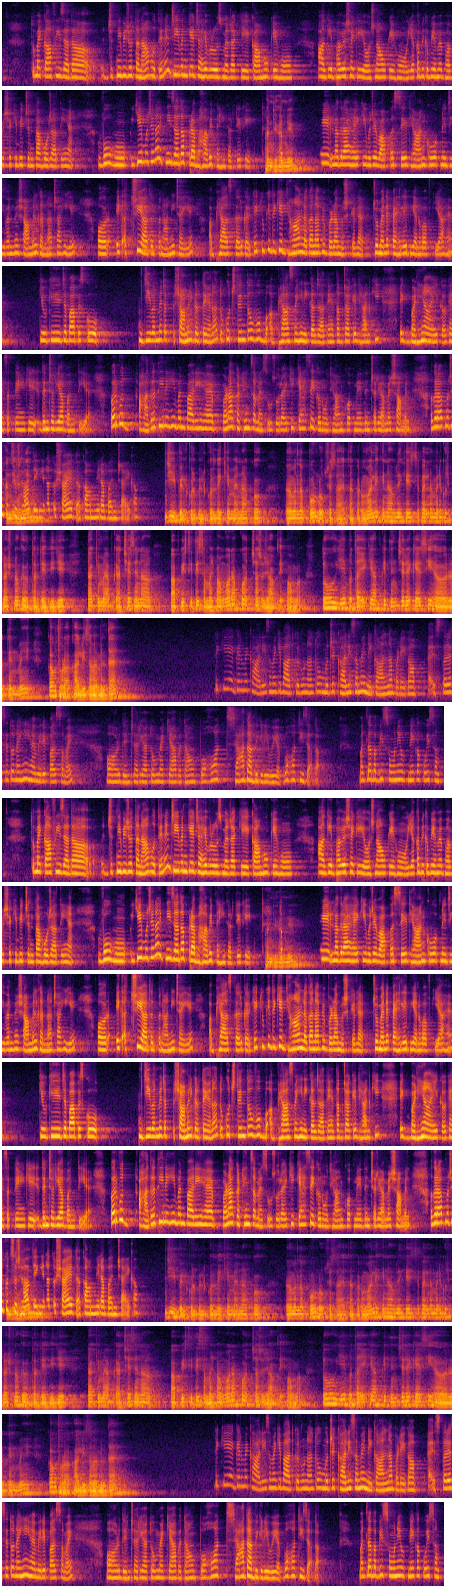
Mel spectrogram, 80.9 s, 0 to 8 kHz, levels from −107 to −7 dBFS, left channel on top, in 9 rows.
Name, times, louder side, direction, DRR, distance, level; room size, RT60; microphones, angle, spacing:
voice 1, 0.6-5.8 6.3-10.4 10.9-14.0 15.4-21.8 22.1-27.0 27.8-28.9 29.7-47.7 67.4-73.4 74.1-78.3 79.2-80.7, right 5 dB, 55° right, 19 dB, 0.4 m, -26 dB
voice 2, 14.3-14.9 45.1-45.6 48.3-50.2 50.7-55.3 55.7-57.0 57.4-60.0 60.4-63.6 63.9-65.4, left 2 dB, 75° left, 10 dB, 0.8 m, -27 dB
10.0 x 8.7 x 8.2 m, 0.92 s
head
